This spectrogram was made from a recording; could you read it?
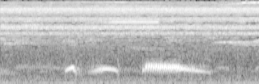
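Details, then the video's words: Spotted dove luring others with one crisp phrase: a clipped first coo, a rounded second coo and a sustained, bright final coo that drops away gradually. "burung tekukur pikat"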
